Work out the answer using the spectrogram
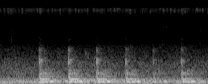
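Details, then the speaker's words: Old RTU13 rooftop unit with low motor hum and a steady thump about three times a second from a bad internal motor bearing. No grease fitting was ever installed, the belt is glazed and cracking, and the motor will fail soon. "That's a bad bearing inside the motor. If you're listening closely, the bearing is bad."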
